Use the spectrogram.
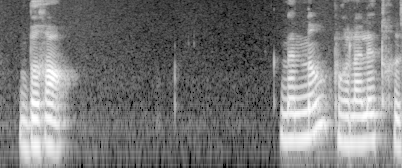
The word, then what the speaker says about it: bras: Remarquez que la lettre S à la fin, on ne la prononce pas. C'est une lettre muette. Donc on dit bras.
